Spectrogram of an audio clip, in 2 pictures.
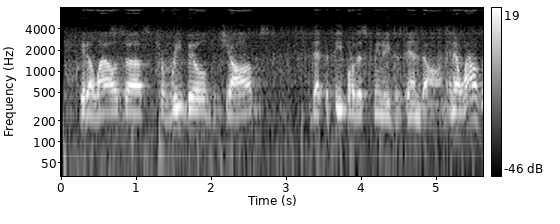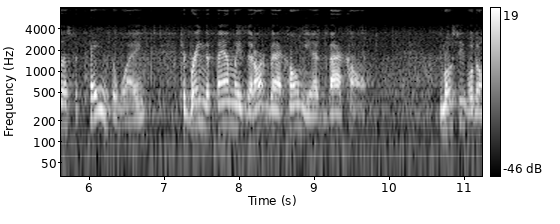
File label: new orleans man, american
